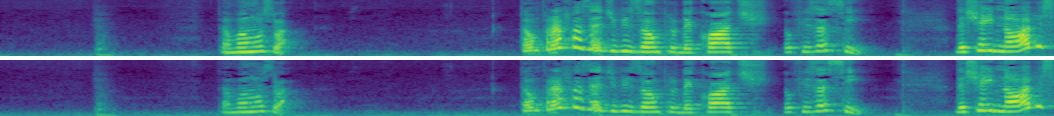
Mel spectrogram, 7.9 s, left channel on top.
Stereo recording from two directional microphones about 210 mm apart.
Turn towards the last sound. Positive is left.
turn(degrees=10)  # may be behind; listen again after turning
